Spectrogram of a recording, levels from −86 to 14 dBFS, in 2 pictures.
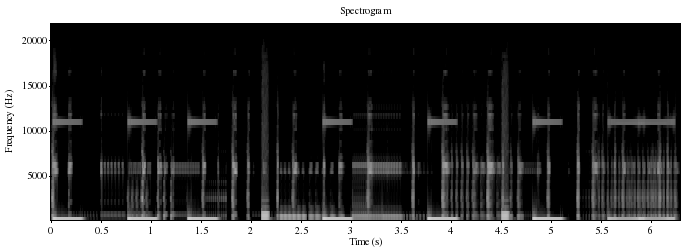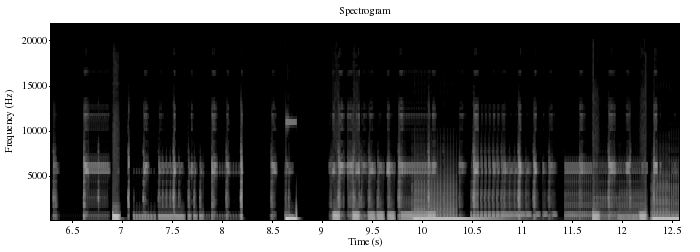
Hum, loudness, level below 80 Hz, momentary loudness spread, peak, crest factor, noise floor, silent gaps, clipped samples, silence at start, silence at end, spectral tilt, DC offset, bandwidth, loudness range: none; -16 LUFS; -14 dBFS; 21 LU; 0 dBFS; 14 dB; -41 dBFS; 8.30-8.44 s, 8.85-9.06 s; under 0.1%; 0 s; 0 s; -6.5 dB/octave; under 0.1%; 12 kHz; 7 LU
